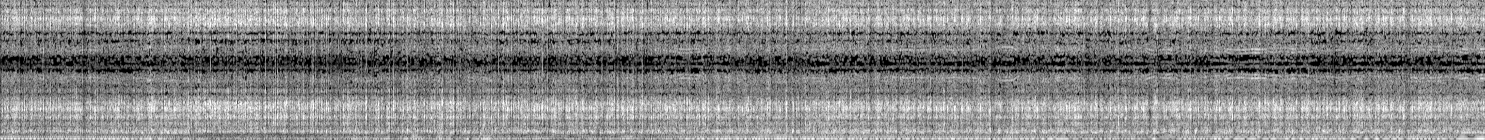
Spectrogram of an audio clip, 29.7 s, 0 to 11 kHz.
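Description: A quadcopter's four Turnigy Gold 1100kv brushless motors spinning 10x4.5 props, heard from a camera on the frame as a loud, steady, buzzing drone. Its pitch wavers with throttle changes for the first dozen seconds, then holds steady.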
